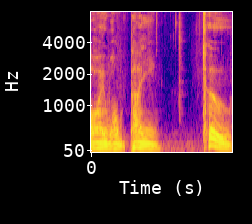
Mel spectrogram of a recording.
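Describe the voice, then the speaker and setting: Putting on a character voice, a man sounds husky at a fairly low pitch. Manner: demanding, menacing.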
